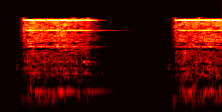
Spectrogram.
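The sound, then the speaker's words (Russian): A telephone rings in two shrill, bell-like bursts, each about a second long with a brief silence between them, and the second burst is cut off at the end. “Телефонный звонок раздался так неожиданно, что Бигл даже вздрогнул”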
